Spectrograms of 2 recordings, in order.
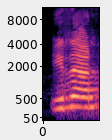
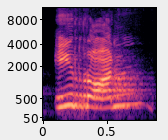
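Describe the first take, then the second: First: The vowel after the r sounds like a. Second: The vowel after the r sounds like o. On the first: This is how Indonesians read it. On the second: This is the original Arabic form.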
